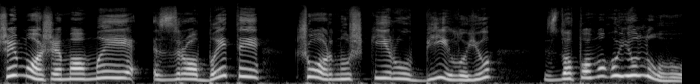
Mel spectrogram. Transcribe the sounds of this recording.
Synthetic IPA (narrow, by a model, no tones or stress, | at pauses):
t͡ʃɪmɔʒemɔmɪzrɔbɪt̪ɪ | t͡ʃɔrnʊʃkʲiɾʊbʲilˠɔjʊ | zd̪ɔpɔmɔɦɔjʊlˠuɦʊ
